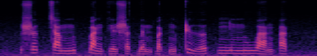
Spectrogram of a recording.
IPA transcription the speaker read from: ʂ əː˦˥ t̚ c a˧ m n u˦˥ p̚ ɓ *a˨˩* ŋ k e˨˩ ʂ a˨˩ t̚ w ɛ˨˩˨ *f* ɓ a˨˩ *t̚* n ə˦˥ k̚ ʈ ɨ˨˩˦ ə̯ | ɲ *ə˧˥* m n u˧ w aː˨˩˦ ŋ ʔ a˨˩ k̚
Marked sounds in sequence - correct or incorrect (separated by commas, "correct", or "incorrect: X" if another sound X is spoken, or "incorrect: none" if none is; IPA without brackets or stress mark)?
correct, incorrect: m, incorrect: k̚, incorrect: ə˧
